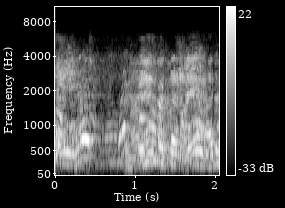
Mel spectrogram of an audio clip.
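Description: Speech only: high-pitched children's voices chattering over one another, with a brief lull about half a second in.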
